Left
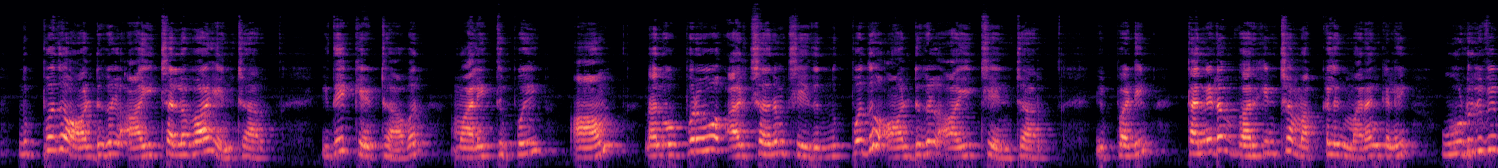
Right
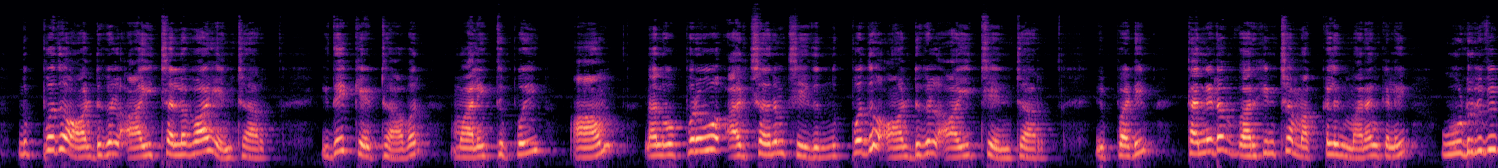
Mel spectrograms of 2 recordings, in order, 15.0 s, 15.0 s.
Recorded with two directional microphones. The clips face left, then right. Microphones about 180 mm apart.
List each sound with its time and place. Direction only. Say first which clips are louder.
0.2 s speech: right 6 dB; 20° right (ahead or behind)
11.9 s speech: right 5 dB; 25° right (ahead or behind)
